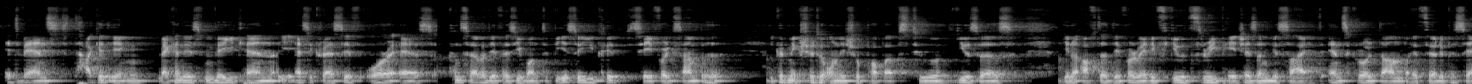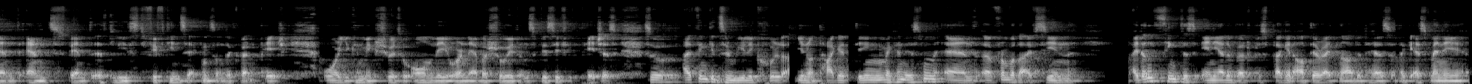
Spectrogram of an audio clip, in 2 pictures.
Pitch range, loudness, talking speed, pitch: 80-100 Hz, -19 LUFS, 220 wpm, 85 Hz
